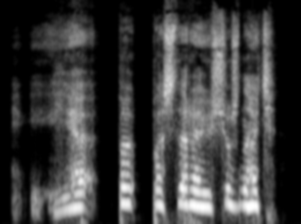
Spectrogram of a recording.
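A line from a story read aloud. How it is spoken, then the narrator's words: Hoarse croak. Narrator (Russian): прохрипел он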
